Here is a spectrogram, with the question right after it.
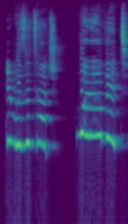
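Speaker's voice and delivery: very high, loud indignant mother; French mother mouse. A narrator's reading. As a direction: defend her son with a flourish. Mother defends Despereaux.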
